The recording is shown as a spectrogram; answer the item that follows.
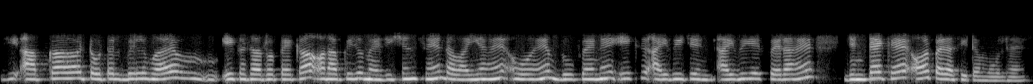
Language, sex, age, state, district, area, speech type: Hindi, female, 18-30, Madhya Pradesh, Gwalior, rural, conversation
